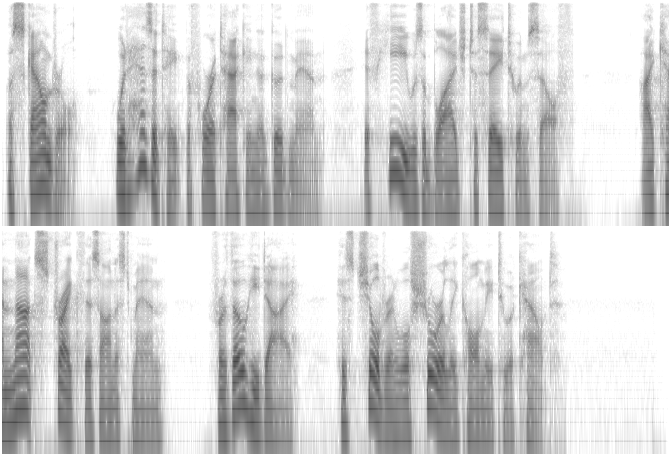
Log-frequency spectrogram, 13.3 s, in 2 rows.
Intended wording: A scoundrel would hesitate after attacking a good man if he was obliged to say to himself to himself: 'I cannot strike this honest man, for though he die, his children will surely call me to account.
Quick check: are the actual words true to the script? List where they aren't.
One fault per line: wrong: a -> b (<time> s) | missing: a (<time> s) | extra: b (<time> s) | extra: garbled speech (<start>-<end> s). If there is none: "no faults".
wrong: after -> before (1.8 s)
missing: to himself (5.7 s)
